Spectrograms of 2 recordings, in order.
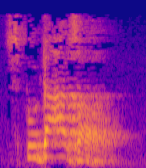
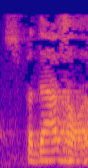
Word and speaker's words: spoudazo: It is the Greek word spoudazo. When I first heard it pronunciated that way, it didn't sound like Greek to me at all. Spoudazo, it almost sounds Japanese. Spoudazo, but it's really Greek.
